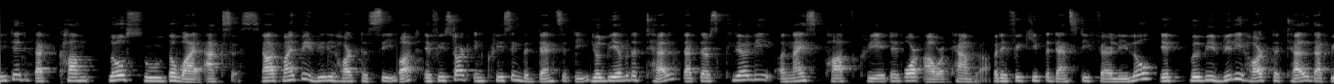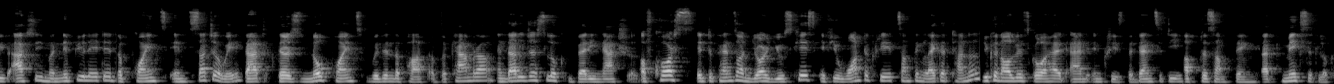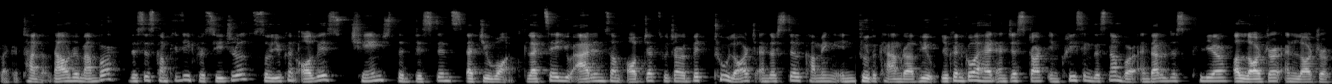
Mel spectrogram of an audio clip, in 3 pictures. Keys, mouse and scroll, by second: 0.3-0.7 scroll up 10, 0.7 scroll down 1, 1.0 shift+middle click, 2.7 scroll down 6, 3.3-3.9 middle drag, 4.4 scroll down 1, 4.7 middle click, 5.4 scroll up 2, 5.6 middle click, 5.8-6.4 drag, 7.2-7.7 scroll up 5, 9.9-11.5 drag, 12.5-14.3 middle drag, 15.7 middle click, 23.5-25.9 drag, 26.2-27.1 middle drag, 27.1 click, 27.8-28.5 scroll down 6, 28.6 middle click, 29.2 scroll up 2, 29.7 middle click, 30.0 scroll up 1, 36.5-40.0 shift+drag.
